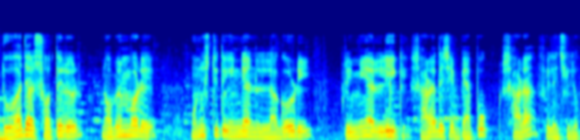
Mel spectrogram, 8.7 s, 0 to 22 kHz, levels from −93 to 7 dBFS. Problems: none marked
